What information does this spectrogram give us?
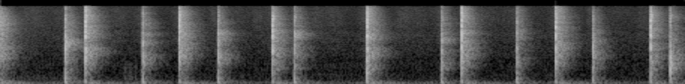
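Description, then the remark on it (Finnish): Sharp, dry hand claps demonstrate a four-against-five polyrhythm, four quarter notes and five quarter notes layered over each other, so some claps land almost together in quick pairs while others fall alone, repeating steadily with no voices. “Joo, siinä, eli siinä on niin kuin tavallaan, sulla on neljä, neljä neljäsosaa ja viisi neljäsosaa päällekkäin, mm-hmm.”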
